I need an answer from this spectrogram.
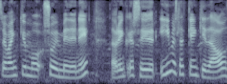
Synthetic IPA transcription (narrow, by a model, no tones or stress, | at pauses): ɾɪvajɲcʏmɔɣsɔɪmɪðʏnɪθa̰vɾejŋkvakḁɾsɪːðʏɾiːmɪnslɛht̪ceɲcɪðaw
